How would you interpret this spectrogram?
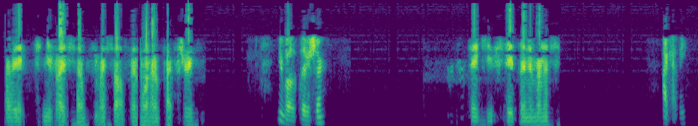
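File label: Mesa Police Department, scanner audio trunk; Mesa Simulcast; MESA PD 3 Red Mt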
